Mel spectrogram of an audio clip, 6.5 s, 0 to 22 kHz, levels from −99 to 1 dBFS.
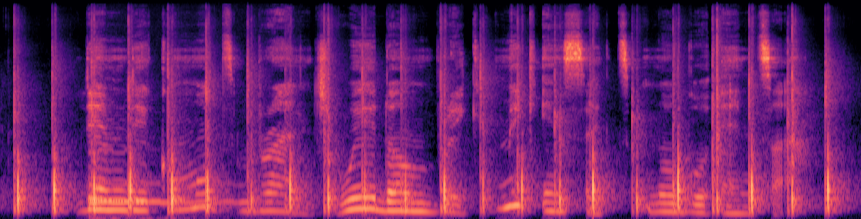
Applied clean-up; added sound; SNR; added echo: none; Run + Guitar; 1 dB; none.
